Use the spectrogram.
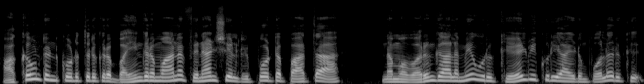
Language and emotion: Tamil, sad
